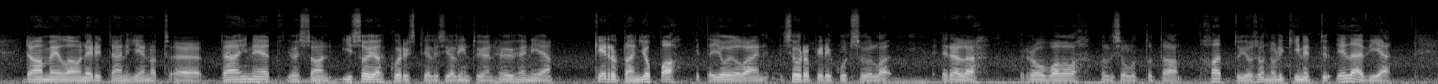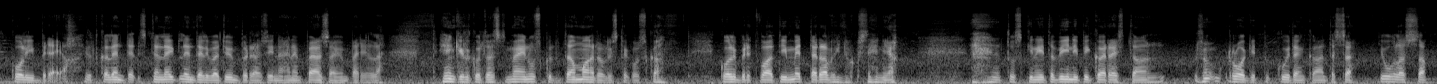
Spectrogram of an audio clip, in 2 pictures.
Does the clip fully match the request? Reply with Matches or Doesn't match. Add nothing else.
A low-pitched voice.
Matches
